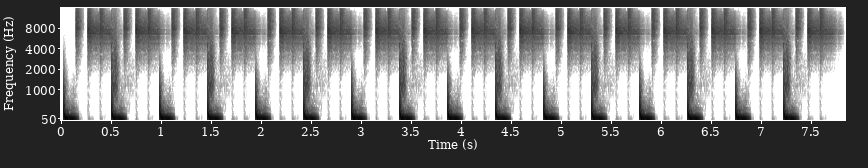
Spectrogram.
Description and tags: Simple House Drum Loop (125 BPM)
drums, house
